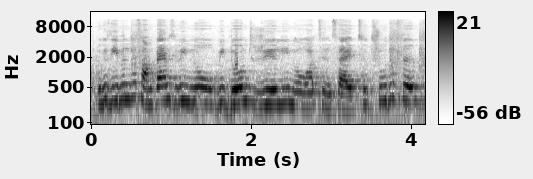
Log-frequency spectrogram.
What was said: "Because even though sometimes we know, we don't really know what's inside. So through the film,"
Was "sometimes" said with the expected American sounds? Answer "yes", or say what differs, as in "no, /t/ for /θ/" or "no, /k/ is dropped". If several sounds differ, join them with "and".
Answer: yes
